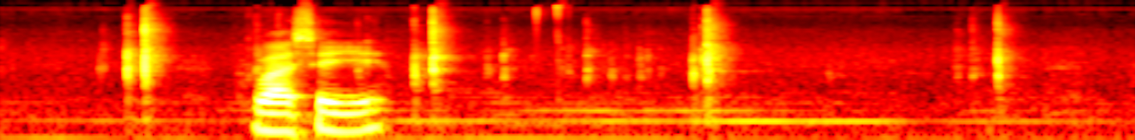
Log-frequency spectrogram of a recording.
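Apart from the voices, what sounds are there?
Cosmic Byte mechanical keyboard keys being clicked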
